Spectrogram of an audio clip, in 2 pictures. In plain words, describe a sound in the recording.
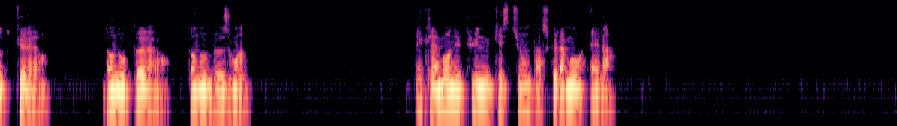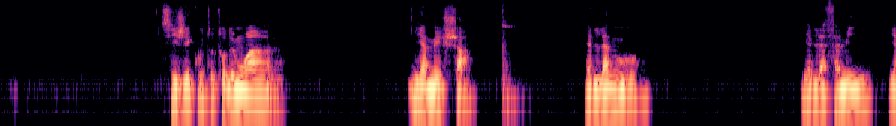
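A man speaks calmly and close to a microphone, in short phrases with long pauses.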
